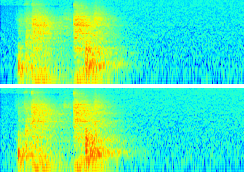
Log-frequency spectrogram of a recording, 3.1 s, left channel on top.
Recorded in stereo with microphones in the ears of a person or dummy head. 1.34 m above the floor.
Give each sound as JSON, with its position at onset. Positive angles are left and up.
{"t": 0.2, "sound": "footsteps", "side_deg": -40, "distance_m": 2.5}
